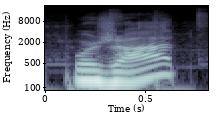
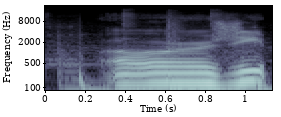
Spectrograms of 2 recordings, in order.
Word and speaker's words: orgeat: I I I know it's I know it's some kind of I believe it's pronounced orgeat. Orgeat? It's one of those words I only ever seen written down. Orgeat pronunciation.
